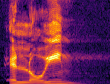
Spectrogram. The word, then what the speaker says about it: Elohim: Esta palabra Dios viene de una palabra hebrea que se pronuncia en hebreo, Elohim, Elohim.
